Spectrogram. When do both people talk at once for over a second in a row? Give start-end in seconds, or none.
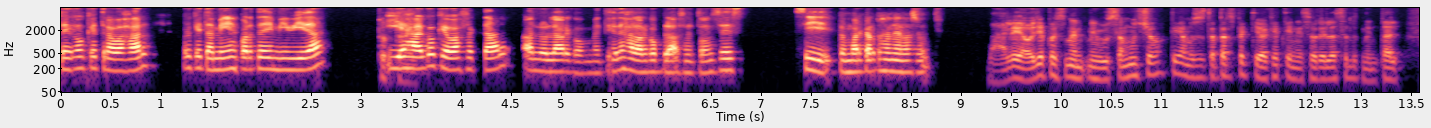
none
